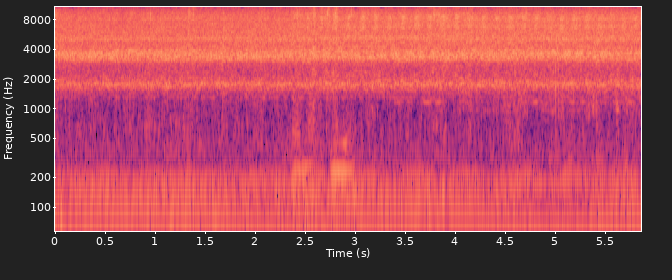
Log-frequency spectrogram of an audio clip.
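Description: Steady, high-pitched drone of an insect chorus, with a low steady hum underneath. A couple of faint short calls come about two and a half seconds in.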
